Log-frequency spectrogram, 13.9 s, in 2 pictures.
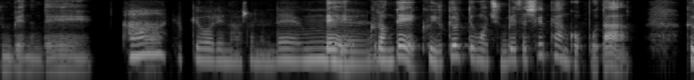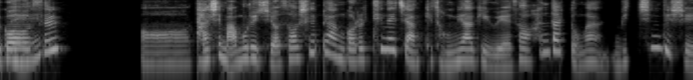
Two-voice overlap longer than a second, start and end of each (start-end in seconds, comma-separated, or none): none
